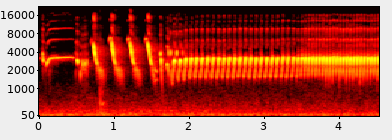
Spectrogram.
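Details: Garden red canary song among purple azaleas: a few high clear notes, then quick downward-sweeping chirps, settling into a long, rapid, even trill that grows slightly louder toward the end.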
